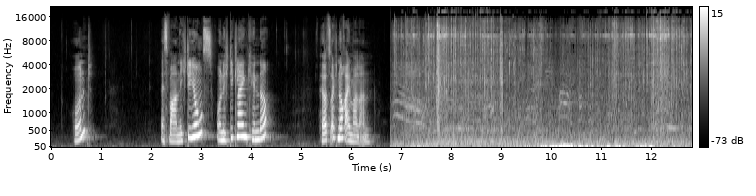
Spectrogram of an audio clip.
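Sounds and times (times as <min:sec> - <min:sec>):
speech: 0:00.5 - 0:00.9, 0:02.2 - 0:04.5, 0:05.4 - 0:06.5
kick scooter being ridden, wheels rolling: 0:06.8 - 0:12.8
sharp clicks and light rattles of a kick scooter: 0:06.8 - 0:12.8.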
